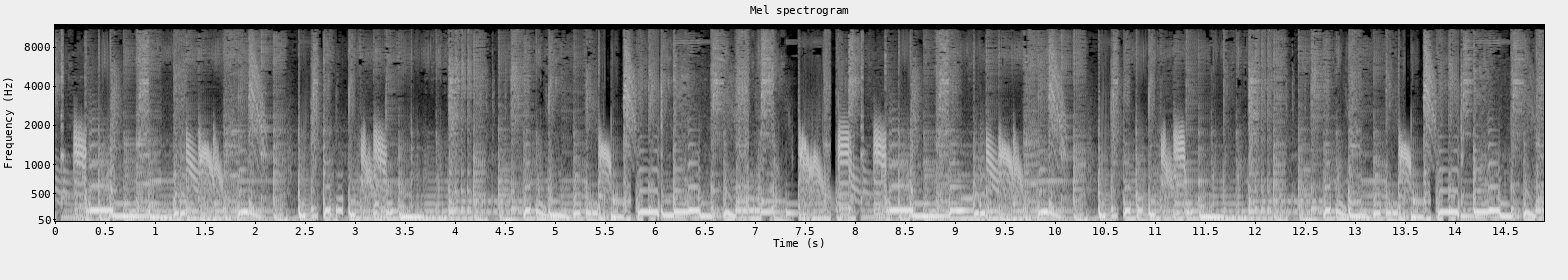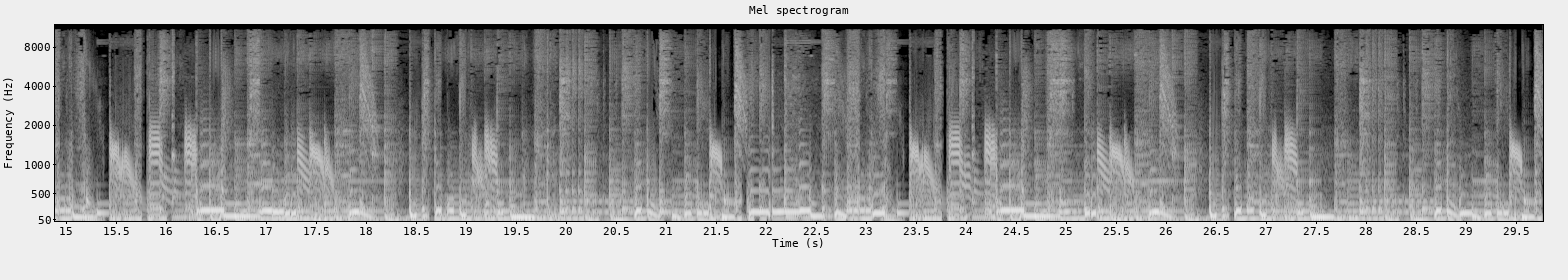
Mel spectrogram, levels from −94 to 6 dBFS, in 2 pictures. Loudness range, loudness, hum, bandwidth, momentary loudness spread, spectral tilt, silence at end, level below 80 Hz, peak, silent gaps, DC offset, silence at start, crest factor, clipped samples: 1 LU; -12 LUFS; none; 11.5 kHz; 5 LU; -6 dB/octave; 0 s; -18 dBFS; 0 dBFS; none; under 0.1%; 0 s; 10 dB; under 0.1%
